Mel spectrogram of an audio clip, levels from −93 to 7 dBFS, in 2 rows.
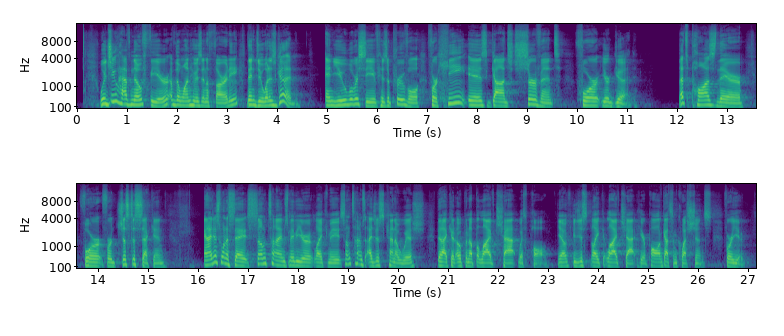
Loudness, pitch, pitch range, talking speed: -21 LUFS, 135 Hz, 120-160 Hz, 185 wpm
